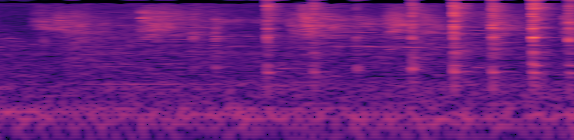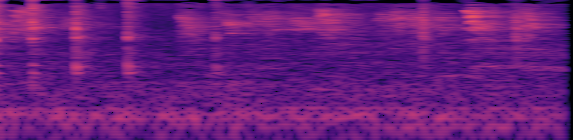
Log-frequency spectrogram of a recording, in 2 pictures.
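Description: Spoon clicking and scraping against a steel bowl of yogurt: a quick run of about a dozen sharp clicks in the middle, over a steady low hum.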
